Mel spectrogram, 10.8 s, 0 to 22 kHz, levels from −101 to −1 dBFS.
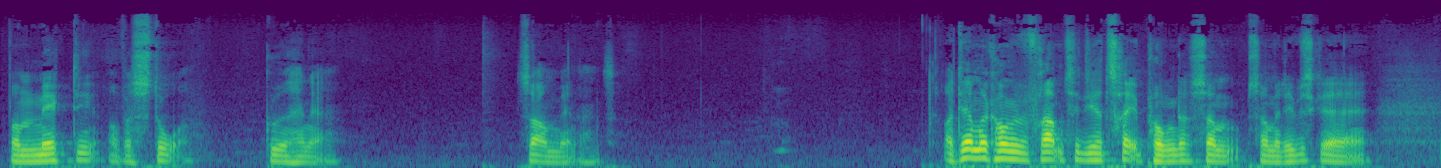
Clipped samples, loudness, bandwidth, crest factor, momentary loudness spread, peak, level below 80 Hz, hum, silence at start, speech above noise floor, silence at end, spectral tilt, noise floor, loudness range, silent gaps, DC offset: under 0.1%; -21 LUFS; 16.5 kHz; 22 dB; 19 LU; -2 dBFS; -50 dBFS; none; 0.1 s; 45 dB; 0.55 s; -6.5 dB/octave; -66 dBFS; 15 LU; none; under 0.1%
